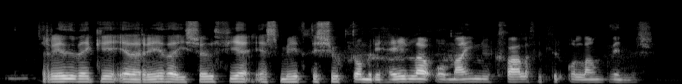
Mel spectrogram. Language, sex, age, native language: Icelandic, male, 20-29, Icelandic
